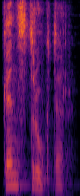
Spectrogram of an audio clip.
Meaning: 1. designer, design engineer, constructor 2. construction set, assembly kit
- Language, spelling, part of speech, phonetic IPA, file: Russian, конструктор, noun, [kɐnˈstruktər], Ru-конструктор.ogg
